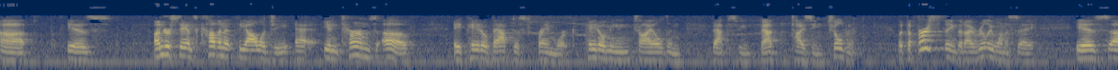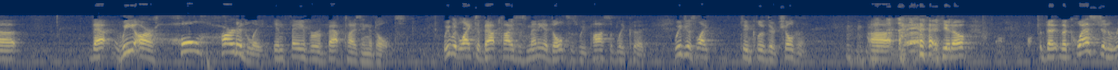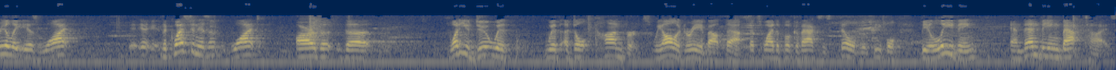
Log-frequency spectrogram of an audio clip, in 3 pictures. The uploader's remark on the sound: The debate took place at the 2012 Semper Reformanda Conference at Grace Family Baptist Church.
